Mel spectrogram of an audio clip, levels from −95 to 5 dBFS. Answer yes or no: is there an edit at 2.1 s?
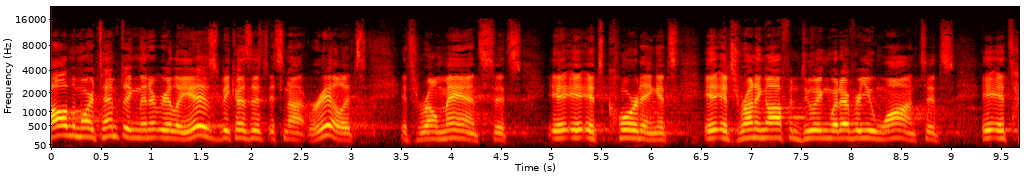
yes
